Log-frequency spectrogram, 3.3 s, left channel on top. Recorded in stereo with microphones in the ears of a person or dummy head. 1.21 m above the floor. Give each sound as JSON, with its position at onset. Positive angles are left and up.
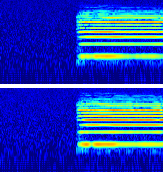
{"t": 1.5, "sound": "a violin", "side_deg": -10, "distance_m": 5.0}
